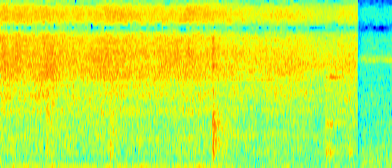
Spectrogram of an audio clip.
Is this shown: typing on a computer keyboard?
no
